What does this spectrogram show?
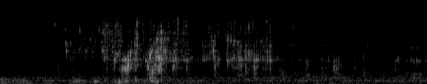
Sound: gurgling sounds

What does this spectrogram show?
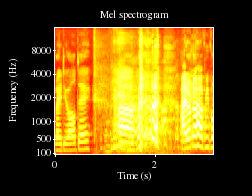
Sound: laughter

